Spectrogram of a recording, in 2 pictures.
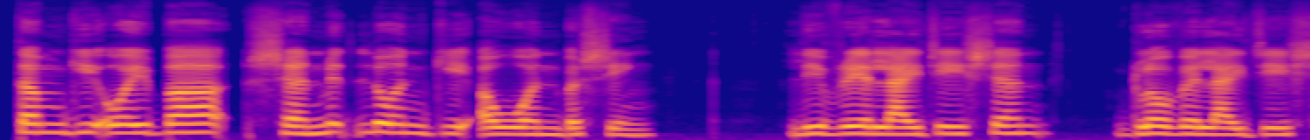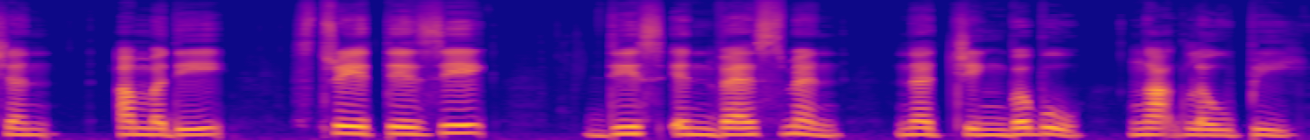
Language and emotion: Manipuri, neutral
